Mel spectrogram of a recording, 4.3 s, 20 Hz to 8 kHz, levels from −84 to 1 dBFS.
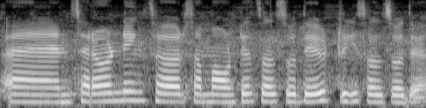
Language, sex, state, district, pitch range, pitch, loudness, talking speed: Telugu, female, Andhra Pradesh, Srikakulam, 200-220 Hz, 210 Hz, -13 LUFS, 140 wpm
